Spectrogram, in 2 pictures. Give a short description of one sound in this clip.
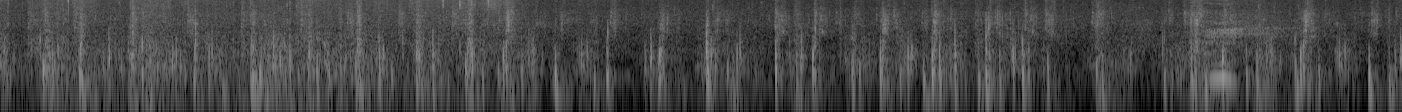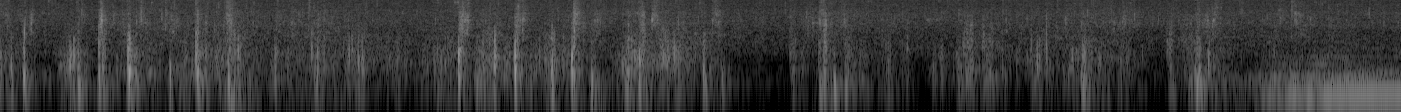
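Footsteps run quickly over rough ground.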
